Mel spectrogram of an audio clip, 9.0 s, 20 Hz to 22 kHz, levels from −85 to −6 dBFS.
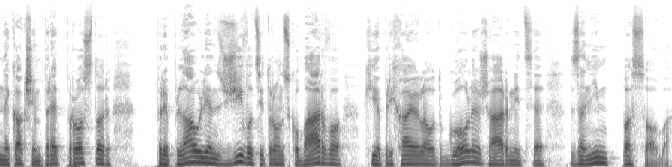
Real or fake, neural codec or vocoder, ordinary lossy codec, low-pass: real; none; none; none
